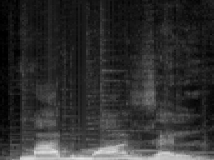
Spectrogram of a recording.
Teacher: a gente não diz o E também, a gente eleva a língua para o véu palatino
